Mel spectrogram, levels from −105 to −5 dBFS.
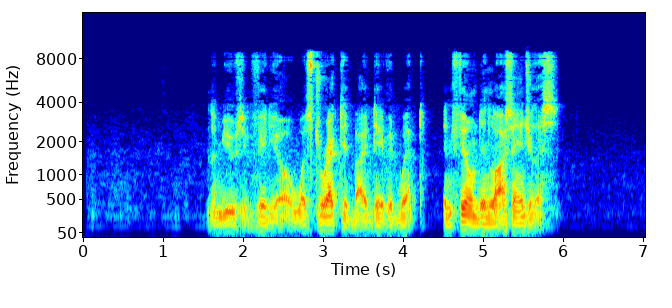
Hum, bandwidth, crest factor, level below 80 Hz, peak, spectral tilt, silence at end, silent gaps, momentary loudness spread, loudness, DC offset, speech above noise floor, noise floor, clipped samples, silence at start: none; 9.4 kHz; 22 dB; -68 dBFS; -8 dBFS; -4 dB/octave; 1.1 s; none; 11 LU; -29 LUFS; under 0.1%; 54 dB; -82 dBFS; under 0.1%; 1.6 s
